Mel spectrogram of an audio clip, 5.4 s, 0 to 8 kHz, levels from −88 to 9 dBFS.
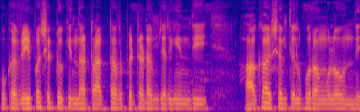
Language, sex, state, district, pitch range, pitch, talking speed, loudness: Telugu, male, Telangana, Adilabad, 115-125 Hz, 120 Hz, 120 wpm, -21 LUFS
